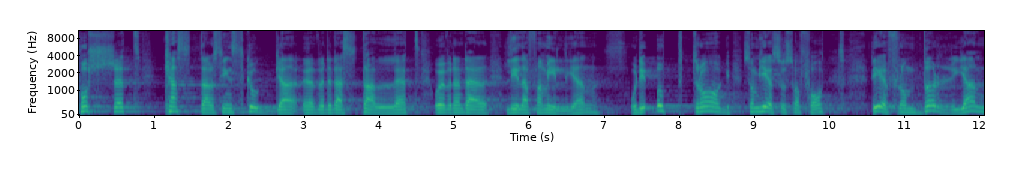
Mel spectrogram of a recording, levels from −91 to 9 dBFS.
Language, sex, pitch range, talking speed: Swedish, male, 110-150 Hz, 125 wpm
